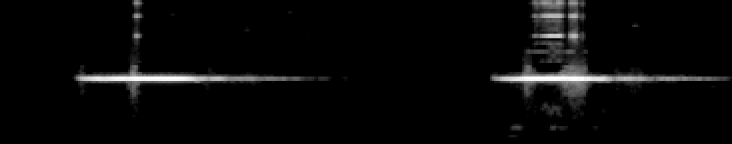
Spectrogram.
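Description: White's thrush gives two long, thin, level whistles, each over a second long, with a pause of about two seconds between. The night is otherwise silent.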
